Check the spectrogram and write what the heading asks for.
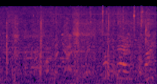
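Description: Footsteps going down concrete steps, regular light footfalls, with faint voices of other people in the background.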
